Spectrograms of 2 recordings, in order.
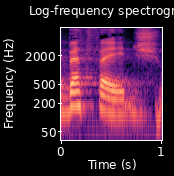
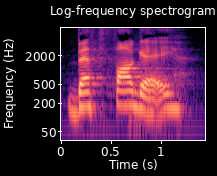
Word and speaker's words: Bethphage: I would say Bethphage, wouldn't you? Bethphage, sort of a Greek pronunciation, and Bethany, at the Mount of Olives, he sendeth forth two of his disciples.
